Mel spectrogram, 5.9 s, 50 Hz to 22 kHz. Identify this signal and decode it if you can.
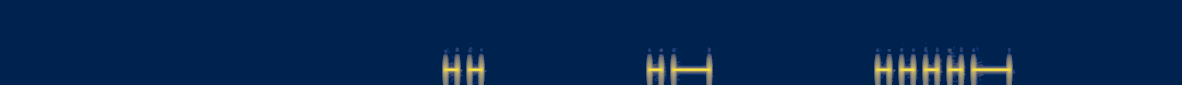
Morse code, heard as a keyed tone, about 20 wpm, spaced as for 8 wpm, 690 Hz. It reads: IA4
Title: 087 Lesson 15e - Number 5 - Three Characters 20wpm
